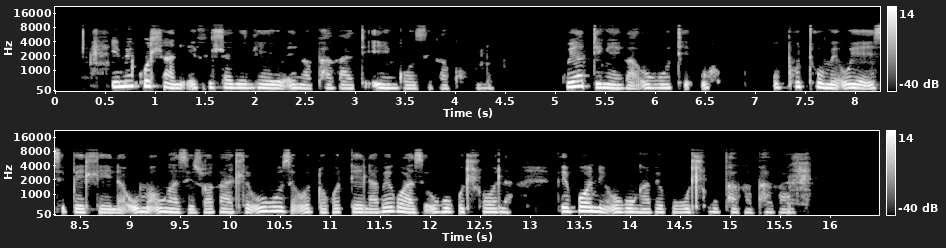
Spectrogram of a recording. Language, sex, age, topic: North Ndebele, female, 36-49, health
